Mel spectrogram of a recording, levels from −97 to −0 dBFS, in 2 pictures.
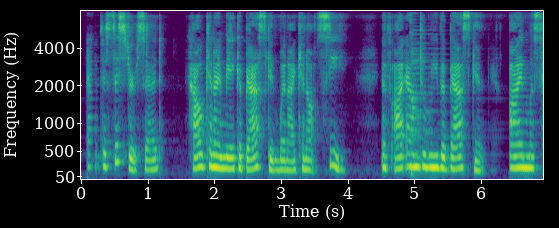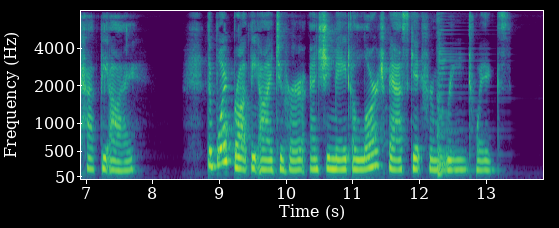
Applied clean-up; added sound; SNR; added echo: neural mask model DeepFilterNet 3.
